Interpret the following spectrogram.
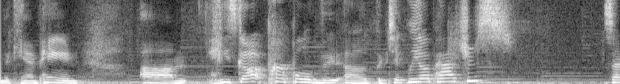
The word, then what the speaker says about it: vitiligo: He's got purple vitiglio patches. Is that how you say it? Oh, is it vitiglio or is it vitiligo? Vitiligo, right? That's how I say it. Vitiligo.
